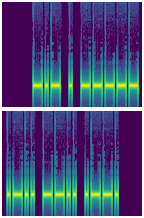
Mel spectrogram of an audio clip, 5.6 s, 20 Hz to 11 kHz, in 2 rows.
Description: Morse code, heard as a keyed tone, about 20 wpm, 700 Hz. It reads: KE0LZP
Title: USA Call Signs - 6 Characters - Repeated 3x - 20wpm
